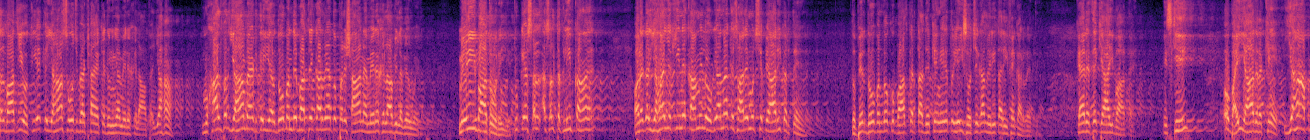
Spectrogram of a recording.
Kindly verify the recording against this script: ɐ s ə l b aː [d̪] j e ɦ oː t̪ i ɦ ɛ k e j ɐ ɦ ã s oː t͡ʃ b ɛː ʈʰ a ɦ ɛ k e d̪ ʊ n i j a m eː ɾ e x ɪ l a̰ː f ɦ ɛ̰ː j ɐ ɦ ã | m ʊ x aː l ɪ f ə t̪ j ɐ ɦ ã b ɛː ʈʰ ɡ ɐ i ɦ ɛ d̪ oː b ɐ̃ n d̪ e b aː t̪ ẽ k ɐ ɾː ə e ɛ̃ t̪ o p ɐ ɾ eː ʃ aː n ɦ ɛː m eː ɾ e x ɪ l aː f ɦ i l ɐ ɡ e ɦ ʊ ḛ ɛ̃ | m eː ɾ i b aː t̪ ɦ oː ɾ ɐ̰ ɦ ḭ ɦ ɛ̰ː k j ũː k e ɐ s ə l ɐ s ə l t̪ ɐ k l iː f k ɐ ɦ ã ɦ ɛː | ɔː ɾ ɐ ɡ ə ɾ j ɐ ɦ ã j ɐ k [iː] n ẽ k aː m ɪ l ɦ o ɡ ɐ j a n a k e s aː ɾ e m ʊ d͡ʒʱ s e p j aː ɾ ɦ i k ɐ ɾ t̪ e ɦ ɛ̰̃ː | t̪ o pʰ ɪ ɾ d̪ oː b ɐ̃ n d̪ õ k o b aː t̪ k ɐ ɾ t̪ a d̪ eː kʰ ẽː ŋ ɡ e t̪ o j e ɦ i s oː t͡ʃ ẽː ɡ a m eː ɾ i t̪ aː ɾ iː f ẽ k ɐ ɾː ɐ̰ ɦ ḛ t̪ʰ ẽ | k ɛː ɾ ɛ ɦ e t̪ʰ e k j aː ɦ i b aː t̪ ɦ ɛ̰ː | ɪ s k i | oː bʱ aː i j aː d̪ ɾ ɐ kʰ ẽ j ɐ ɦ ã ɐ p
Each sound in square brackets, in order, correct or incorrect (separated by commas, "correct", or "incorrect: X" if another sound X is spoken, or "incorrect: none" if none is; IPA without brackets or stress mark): incorrect: t̪, correct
